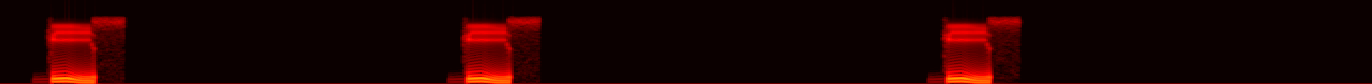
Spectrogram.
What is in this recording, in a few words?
my name german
